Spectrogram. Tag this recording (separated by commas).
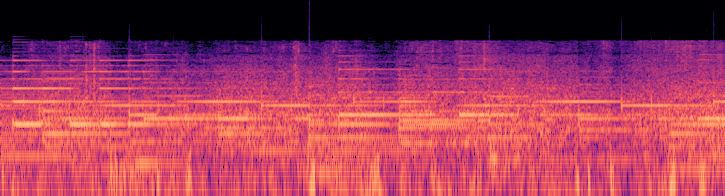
Music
